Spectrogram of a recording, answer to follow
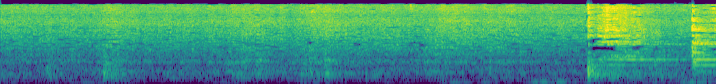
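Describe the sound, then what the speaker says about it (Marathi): Tomatoes and salt sizzling in a pan for sambar while being stirred, a steady soft frying hiss with a few louder scraping stirs near the end, close by and with no voices. "टोमॅटो लगेच मीठ घातल्याबरोबर फुटायला चालू झालं"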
